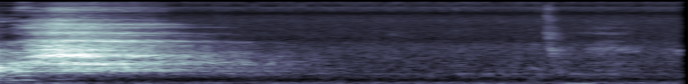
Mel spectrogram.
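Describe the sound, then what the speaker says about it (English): A long, relaxed cleansing breath exhaled during a morning yoga flow, close and breathy, fading out over about a second into near silence with a faint tick later. "Exhale."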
